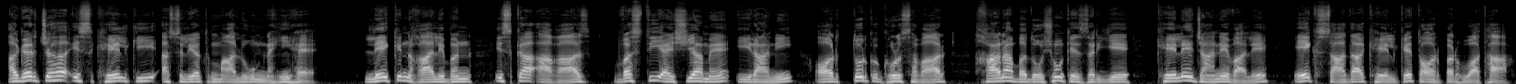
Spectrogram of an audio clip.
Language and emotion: Urdu, neutral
